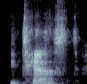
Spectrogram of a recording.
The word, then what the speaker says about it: detest: You mentioned that my first verb is loves and my second one is detest. But in this case, the word detest takes the stress, but only the last part, which is test.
